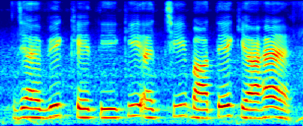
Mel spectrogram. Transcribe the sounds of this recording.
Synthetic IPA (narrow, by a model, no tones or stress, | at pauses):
d͡ʒɛːʋɪkʰːeːt̪ikiɐtːʃʰibaːt̪ẽkjaːɦɛː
